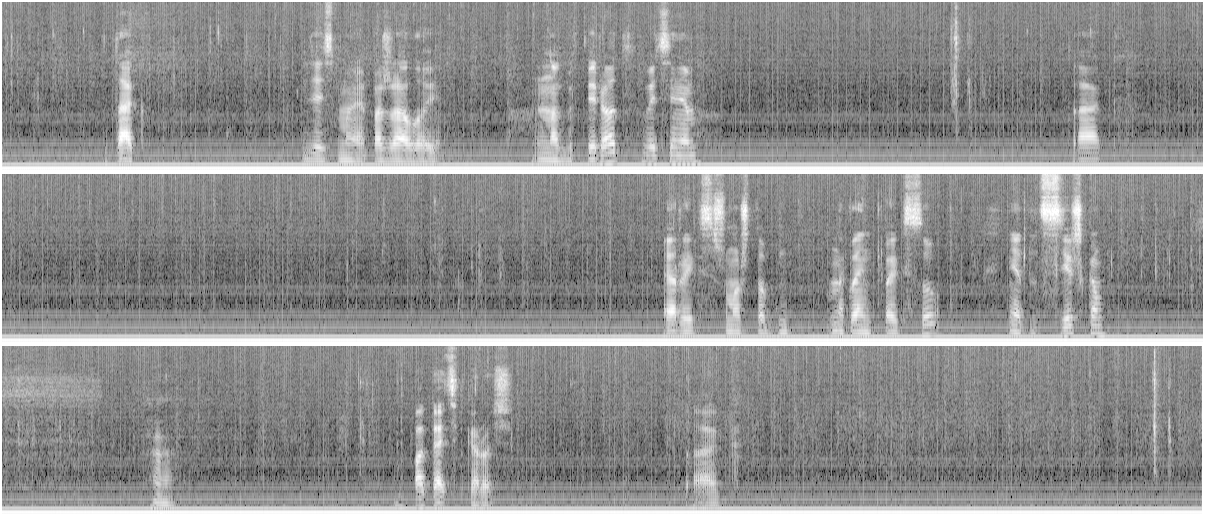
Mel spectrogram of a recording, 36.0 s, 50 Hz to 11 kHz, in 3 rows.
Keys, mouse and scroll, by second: 0.2 Tab, 0.4 middle click, 2.2 click, 3.3 shift+right click, 3.6 right click, 4.1 shift+right click, 4.3 shift+right click, 4.8 shift+right click, 5.2 shift+right click, 5.9 shift+right click, 6.1 click, 9.7 Tab, 9.9 middle click, 10.8 Tab, 12.1 right click, 13.0 shift+right click, 14.0 shift+right click, 15.9 shift+right click, 15.9 click, 16.8 r, 19.3 click, 19.8 click, 20.9 Tab, 21.2 scroll down 1, 21.5-22.4 scroll up 1, 22.4 Tab, 22.4 ctrl+z, 23.6 ctrl+z, 23.8 ctrl+z, 24.7 Tab, 25.0-25.8 scroll down 1, 25.8 middle click, 25.8-26.5 scroll down 1, 27.7 Tab, 28.0-28.8 scroll up 1, 28.8 right click, 28.8-29.4 scroll up 1, 29.4 shift+right click, 29.8 shift+right click, 30.4 shift+right click, 30.9 shift+right click, 31.3 shift+right click, 32.2 shift+right click, 32.5 shift+right click, 33.2 shift+right click, 35.0 shift+right click, 35.0 click, 35.8 Tab.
